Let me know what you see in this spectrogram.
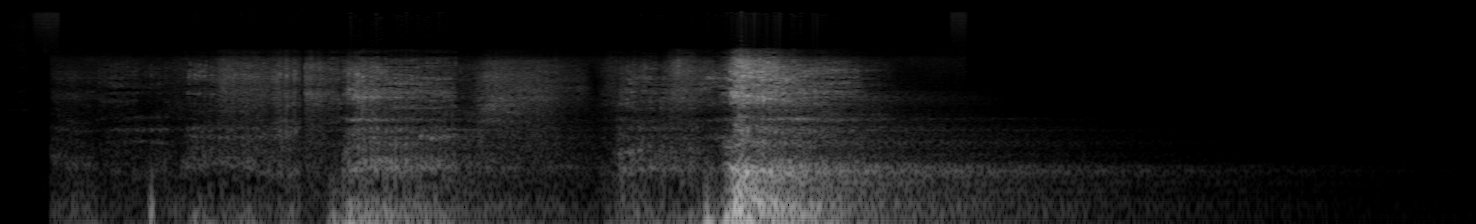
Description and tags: Kong Roar complete
A monster roar I was inspired to do after watching the new Kong movie.
Scary, Slow, Fantasy, Alien, Monster, Large, Snarl, Creature, Horror, Kong, Roar, Zombie, Scream, Growl, Animal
